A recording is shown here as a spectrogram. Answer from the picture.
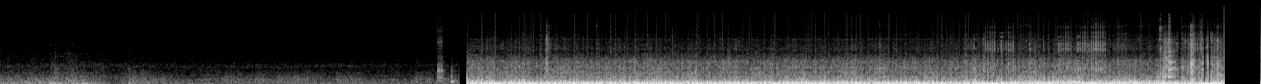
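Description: A car driving, heard from inside through a dash cam's microphone. It is faint and low for the first four and a half seconds, then jumps suddenly to a loud, steady engine and road rumble.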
